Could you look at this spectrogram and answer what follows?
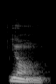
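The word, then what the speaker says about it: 用: Now the next one is yong, which is fourth tone, and that means to use.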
